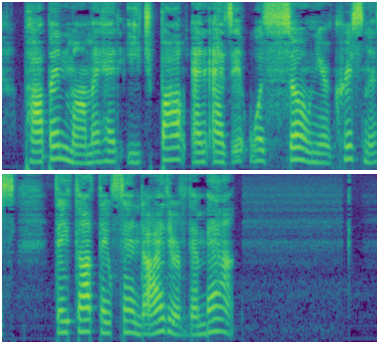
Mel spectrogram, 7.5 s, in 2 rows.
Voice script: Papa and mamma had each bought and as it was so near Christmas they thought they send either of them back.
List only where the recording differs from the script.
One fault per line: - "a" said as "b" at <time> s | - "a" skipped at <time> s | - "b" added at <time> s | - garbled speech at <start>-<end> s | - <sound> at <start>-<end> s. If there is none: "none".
none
